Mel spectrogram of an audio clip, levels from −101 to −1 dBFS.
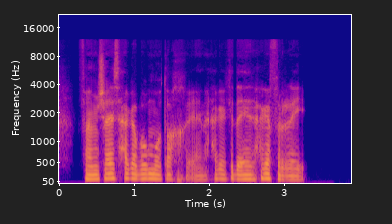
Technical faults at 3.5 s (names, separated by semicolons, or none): none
